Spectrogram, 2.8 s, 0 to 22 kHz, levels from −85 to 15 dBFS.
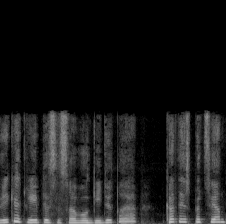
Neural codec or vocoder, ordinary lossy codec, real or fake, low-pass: codec, 24 kHz, 3 kbps, HILCodec; AAC, 48 kbps; fake; 10.8 kHz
